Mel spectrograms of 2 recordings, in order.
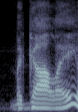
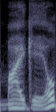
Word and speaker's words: Mygale: In the F16 class for the 1600 Formula Fords, Ethan Tovo in the number 13A Megale, or Mygale, depending on how you want to pronounce it, Formula F over Jackson Tovo in the similar number 031.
